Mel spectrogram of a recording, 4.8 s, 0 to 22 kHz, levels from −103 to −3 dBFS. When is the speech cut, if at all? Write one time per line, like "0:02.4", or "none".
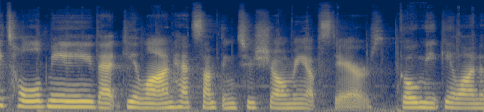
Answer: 0:03.9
